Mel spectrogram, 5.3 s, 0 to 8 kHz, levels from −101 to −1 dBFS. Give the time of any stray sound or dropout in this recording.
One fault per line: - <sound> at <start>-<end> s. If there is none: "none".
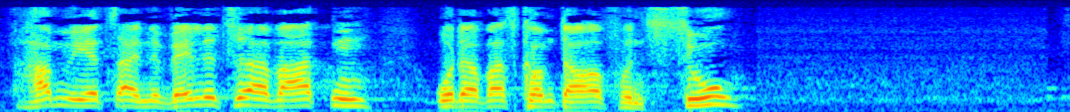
none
